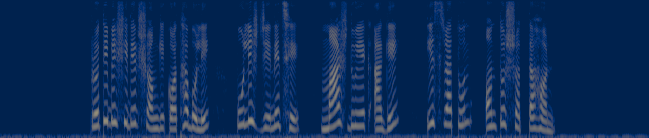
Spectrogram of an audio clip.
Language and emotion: Bengali, neutral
